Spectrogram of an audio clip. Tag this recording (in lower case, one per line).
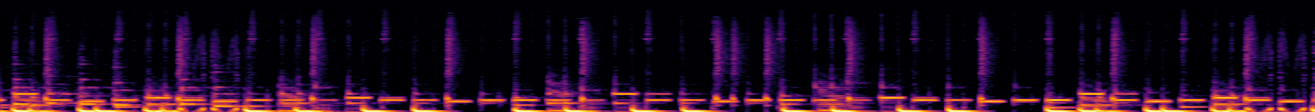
music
